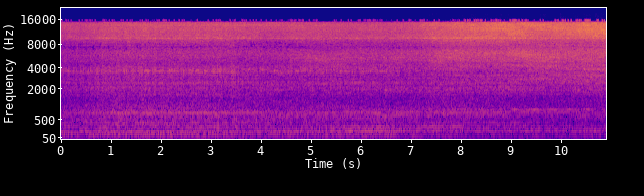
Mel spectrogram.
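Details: Bryan condensing steam tractor running on its own after startup, with its engine-driven fuel pump working: a steady, even chuffing hiss with a low mechanical beat of about four per second, running smoothly.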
